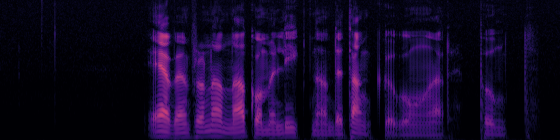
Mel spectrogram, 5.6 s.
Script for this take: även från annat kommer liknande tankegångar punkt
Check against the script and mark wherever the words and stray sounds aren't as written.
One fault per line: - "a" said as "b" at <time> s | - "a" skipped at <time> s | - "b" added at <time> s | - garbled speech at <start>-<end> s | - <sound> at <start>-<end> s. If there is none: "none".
none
